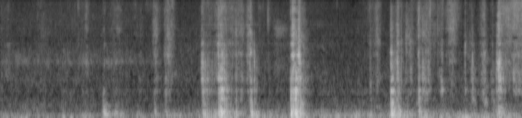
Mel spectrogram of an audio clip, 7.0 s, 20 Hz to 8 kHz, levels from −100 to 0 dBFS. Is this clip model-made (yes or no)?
yes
